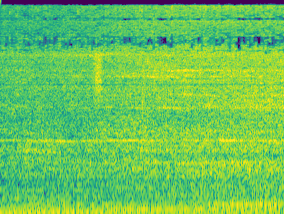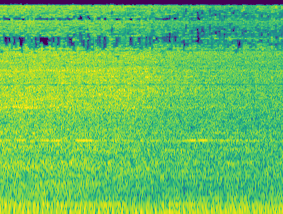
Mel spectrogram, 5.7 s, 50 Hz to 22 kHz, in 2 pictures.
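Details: Fire-damaged 1998 Chevrolet K2500 big-block V8, 4WD, dash fire nearly a year ago, just started after battery connection: deep, lumpy rumble at steady idle with even firing pulses and no clear knock; engine idles fine.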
